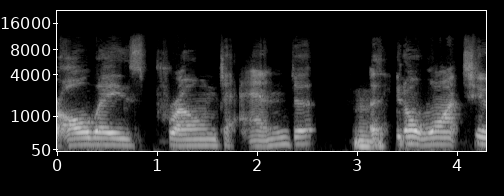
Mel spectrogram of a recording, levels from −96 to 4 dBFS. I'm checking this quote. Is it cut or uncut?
cut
